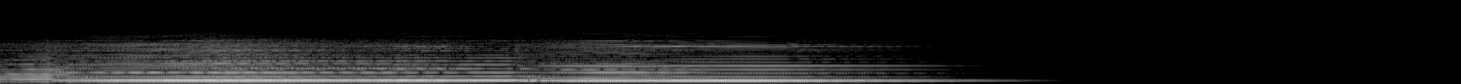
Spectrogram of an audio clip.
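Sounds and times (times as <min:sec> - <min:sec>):
instrumental music: 0:00.0 - 0:10.2.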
